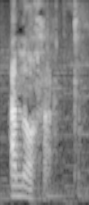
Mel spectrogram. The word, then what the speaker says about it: anorak: qui vient de l'anglais d'ailleurs car on le prononce toujours evac anorak l on le prononce la plupart du temps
